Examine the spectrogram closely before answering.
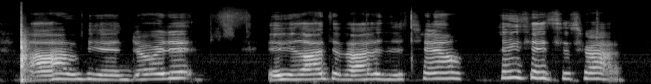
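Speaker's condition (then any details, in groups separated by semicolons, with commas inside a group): Throat cancer radiation damage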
